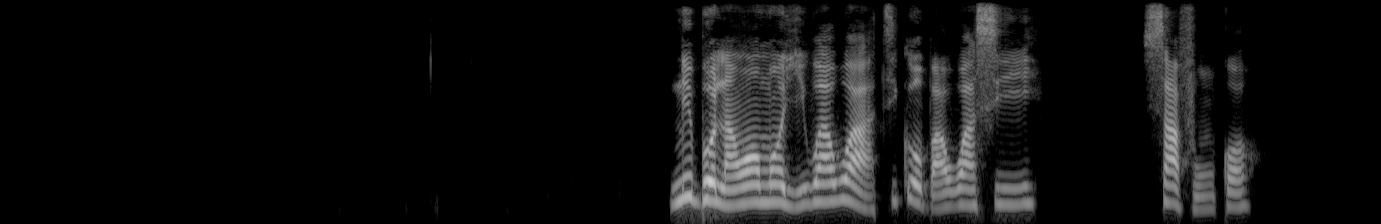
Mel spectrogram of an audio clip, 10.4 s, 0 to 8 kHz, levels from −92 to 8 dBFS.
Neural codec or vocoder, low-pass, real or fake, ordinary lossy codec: codec, 16 kHz, 4 kbps, X-Codec, WavLM features, trained on Multilingual LibriSpeech; none; fake; none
